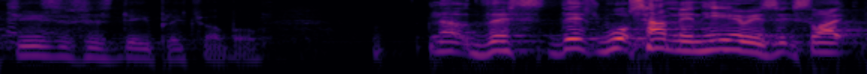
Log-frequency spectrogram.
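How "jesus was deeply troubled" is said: quietly, with a laugh, mocking the tame wording; faint amused understatement; mock mild concern. Shown as a demonstration. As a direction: read it like a minor upset over football. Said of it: "like his football team lost on a weekend".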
